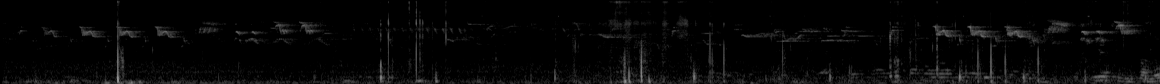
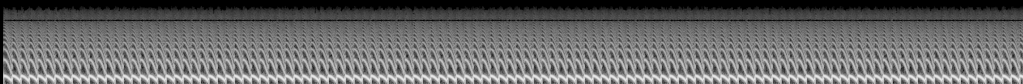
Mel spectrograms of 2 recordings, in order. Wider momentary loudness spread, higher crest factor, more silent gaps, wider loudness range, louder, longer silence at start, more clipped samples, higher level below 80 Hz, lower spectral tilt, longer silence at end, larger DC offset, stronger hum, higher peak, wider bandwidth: first, 16 LU vs 0 LU; first, 32 dB vs 4 dB; neither; first, 6 LU vs 0 LU; second, -44 LUFS vs -7 LUFS; about the same, 0 s vs 0.05 s; neither; second, -64 dBFS vs -30 dBFS; second, -2.5 dB/octave vs -5.5 dB/octave; about the same, 0 s vs 0 s; second, under 0.1% vs 0.7%; neither; second, -14 dBFS vs -4 dBFS; first, over 20 kHz vs 14.5 kHz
